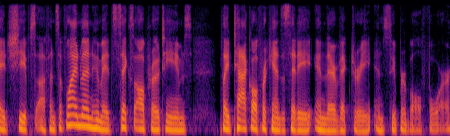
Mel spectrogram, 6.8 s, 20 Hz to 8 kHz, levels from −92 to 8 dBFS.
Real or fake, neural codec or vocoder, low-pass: real; none; 7.2 kHz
